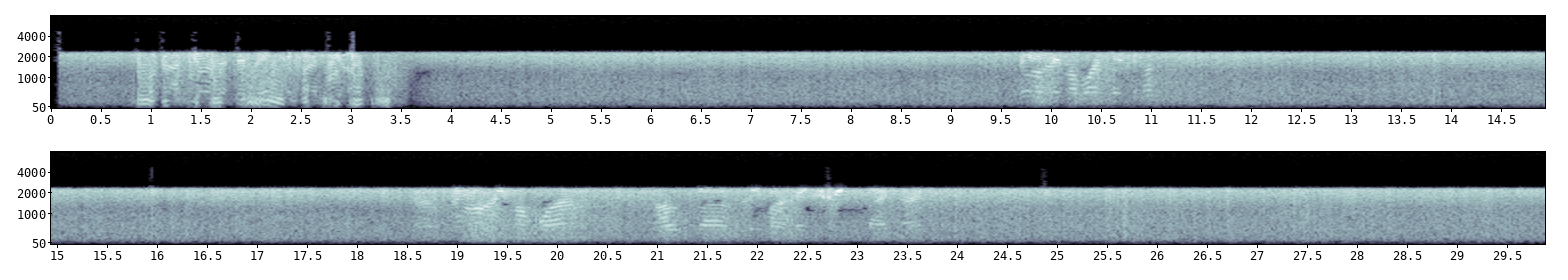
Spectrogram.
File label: 40 ssb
